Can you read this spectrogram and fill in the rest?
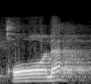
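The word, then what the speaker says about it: qala (قال): So when you say qala, qala, qala, qala, it's the heaviest qaf you have ever pronounced, because it has fatha, and it's not only has fatha, but it's followed by the long alif.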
